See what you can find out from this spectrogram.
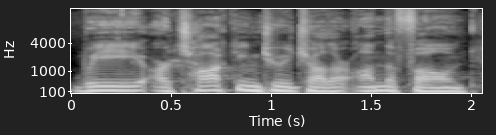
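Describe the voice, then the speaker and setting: Podcast host from michigan, mid-pitched, rambling earnest story, dry close mic. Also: male voice, steady tone, brisk, warm tone, no echo. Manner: earnest, rambling, repeats words while telling a story. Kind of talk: casual chat, personal storytelling.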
